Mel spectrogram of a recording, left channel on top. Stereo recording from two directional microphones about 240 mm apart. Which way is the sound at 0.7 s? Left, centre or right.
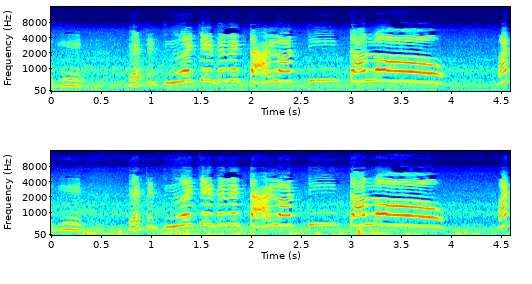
Centre.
